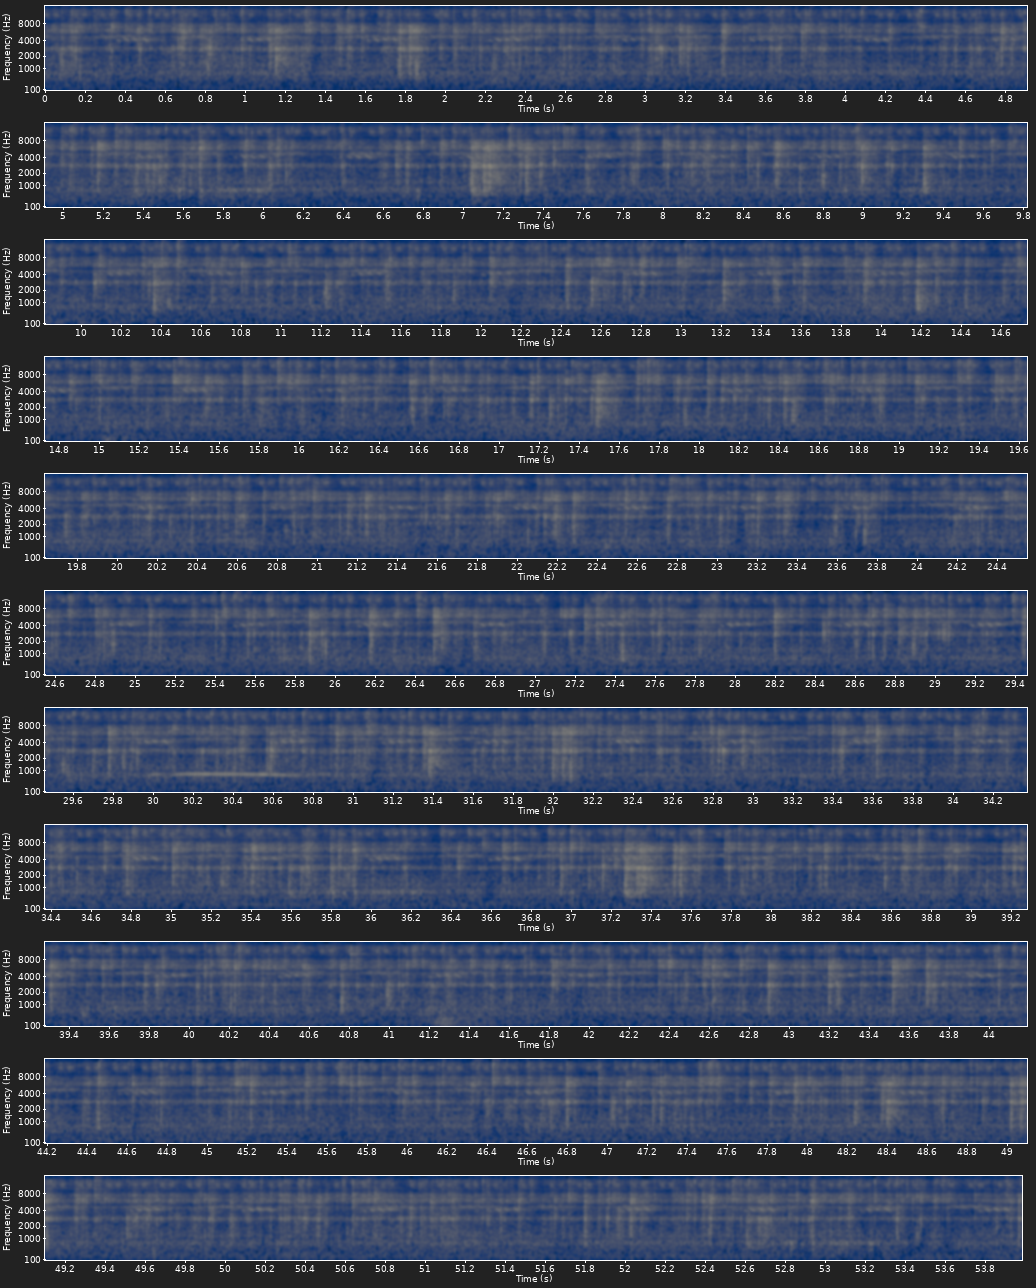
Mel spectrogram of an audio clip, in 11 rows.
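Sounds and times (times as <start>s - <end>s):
campfire crackling: 0.0s - 53.9s
faint whistle: 29.9s - 31.0s.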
